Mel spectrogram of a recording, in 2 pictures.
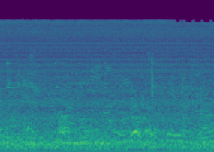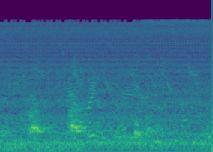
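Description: A crowd of people chatters outdoors in the distance.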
